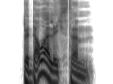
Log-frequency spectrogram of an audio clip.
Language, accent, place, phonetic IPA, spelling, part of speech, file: German, Germany, Berlin, [bəˈdaʊ̯ɐlɪçstəm], bedauerlichstem, adjective, De-bedauerlichstem.ogg
- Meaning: strong dative masculine/neuter singular superlative degree of bedauerlich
